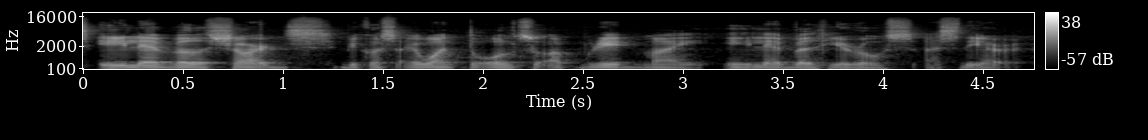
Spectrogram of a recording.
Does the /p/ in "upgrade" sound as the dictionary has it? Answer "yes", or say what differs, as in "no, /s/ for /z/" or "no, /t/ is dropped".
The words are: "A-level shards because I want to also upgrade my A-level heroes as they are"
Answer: yes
